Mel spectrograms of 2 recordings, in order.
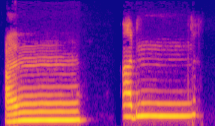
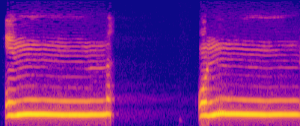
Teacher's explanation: And whenever we say a letter with a fatatain, a kasratain, or a dhammatain, we have to make a stretched nasal sound at the end of each word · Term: tanveen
